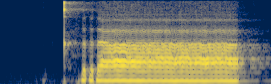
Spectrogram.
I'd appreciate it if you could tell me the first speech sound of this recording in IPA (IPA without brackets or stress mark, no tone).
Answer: kʰ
